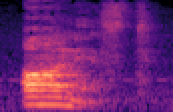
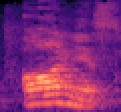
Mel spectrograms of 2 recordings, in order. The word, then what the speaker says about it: honest: for example the word honest you don't pronounce the letter H so the first sound of the word is a vowel so in this case we say an honest man because the first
